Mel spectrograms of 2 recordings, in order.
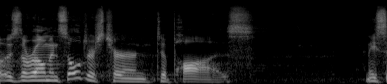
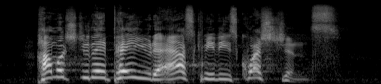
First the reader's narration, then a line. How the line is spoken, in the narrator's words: the rabbi had a moment to collect himself, and he shouted back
